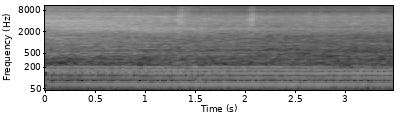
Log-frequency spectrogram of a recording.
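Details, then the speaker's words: Mitsubishi 4G63 petrol engine after repair, idling with AC compressor cycling on and off well: steady, even low idle with regular pulse, no dips or stumbles; revs stay stable. "แอร์ตัดต่อดีรอบนิ่งนะครับรอบนิ่งคอมแอร์ตัดไปแล้วนะครับอันนี้ขณะเดินเบา"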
